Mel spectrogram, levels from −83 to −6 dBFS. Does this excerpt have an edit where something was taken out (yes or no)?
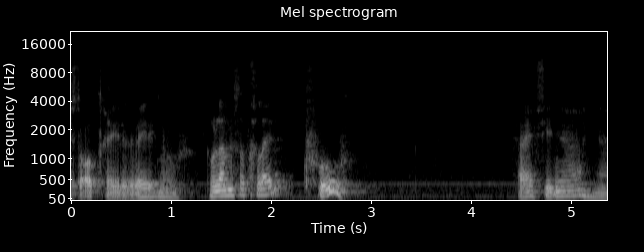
yes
